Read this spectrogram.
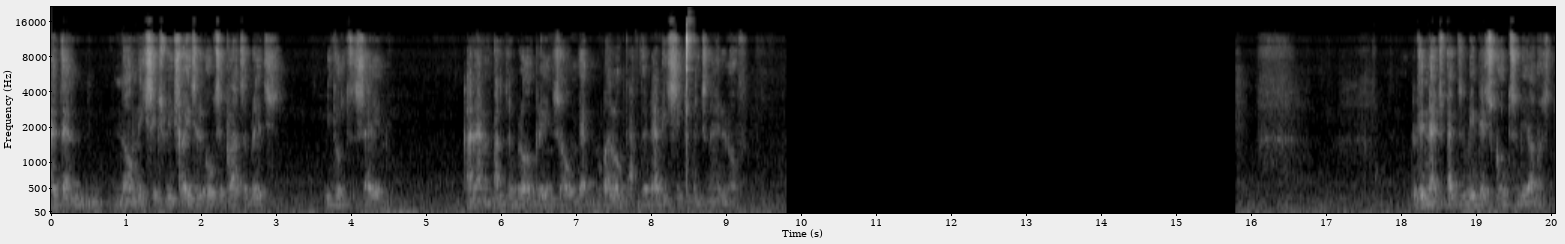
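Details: Tracheoesophageal (alaryngeal) speech via a neck voice valve in a man after total laryngectomy with thyroid removal and neck dissection for laryngeal cancer, followed by six weeks of radiotherapy.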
